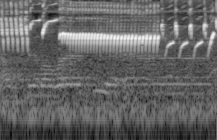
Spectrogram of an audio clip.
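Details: Canary singing, used to encourage silent canaries to sing: a brief fast trill and a rising note, then a long buzzy rolling trill held for over a second, ending in separate upward chirps.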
